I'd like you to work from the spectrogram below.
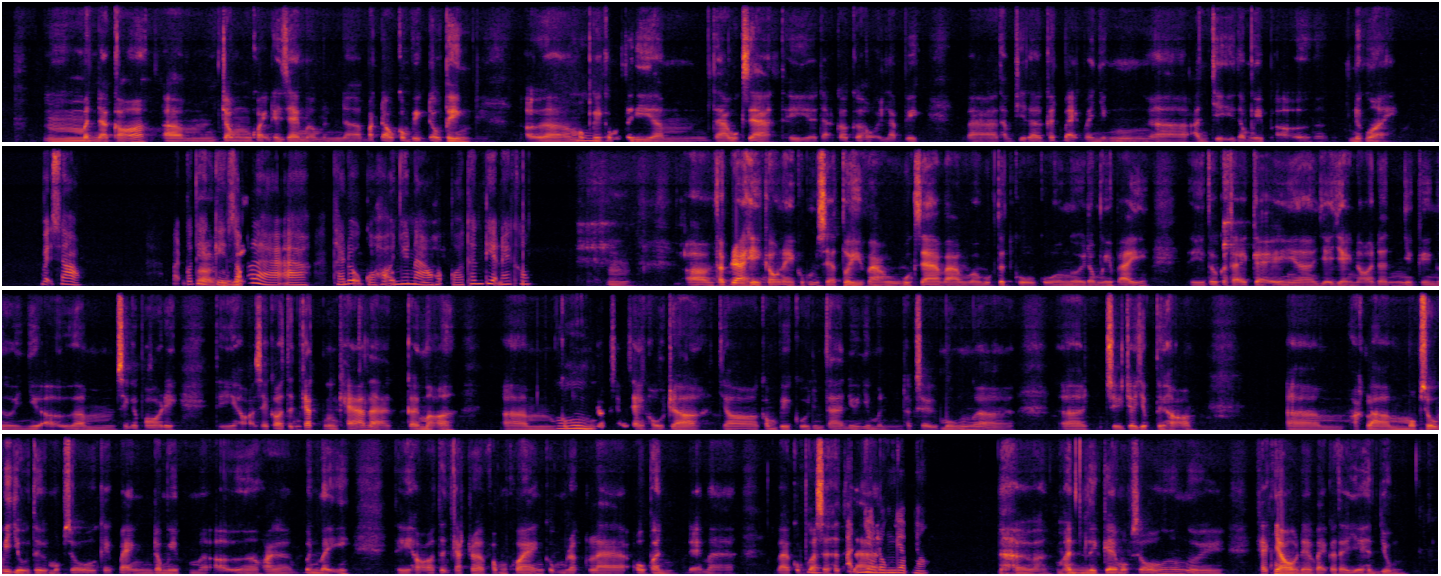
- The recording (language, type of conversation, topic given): Vietnamese, podcast, Bạn có thể kể về trải nghiệm kết bạn với người bản địa của mình không?
- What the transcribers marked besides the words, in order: other background noise; static; tapping; distorted speech; in English: "open"; laughing while speaking: "ờ, vâng"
